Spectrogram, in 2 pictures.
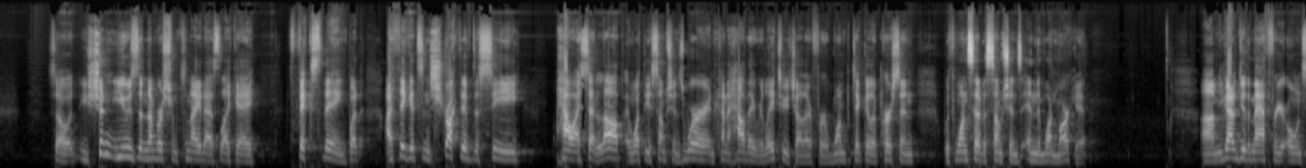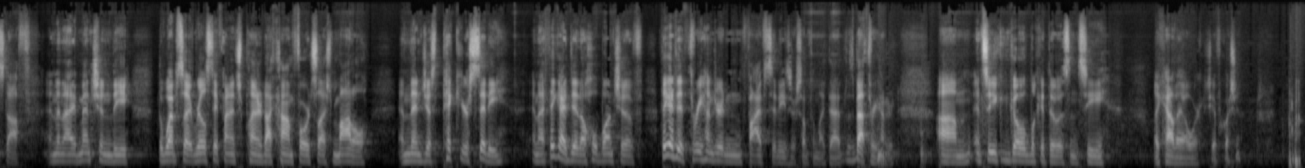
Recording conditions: live audience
